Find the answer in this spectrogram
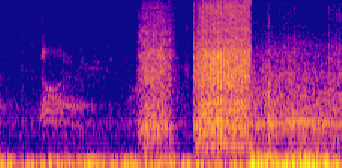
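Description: Cordless drill-driver whining steadily as it drives a screw through the siren housing into the brick wall, starting about one and a half seconds in, after two short noisy bursts. A low rumble runs throughout.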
